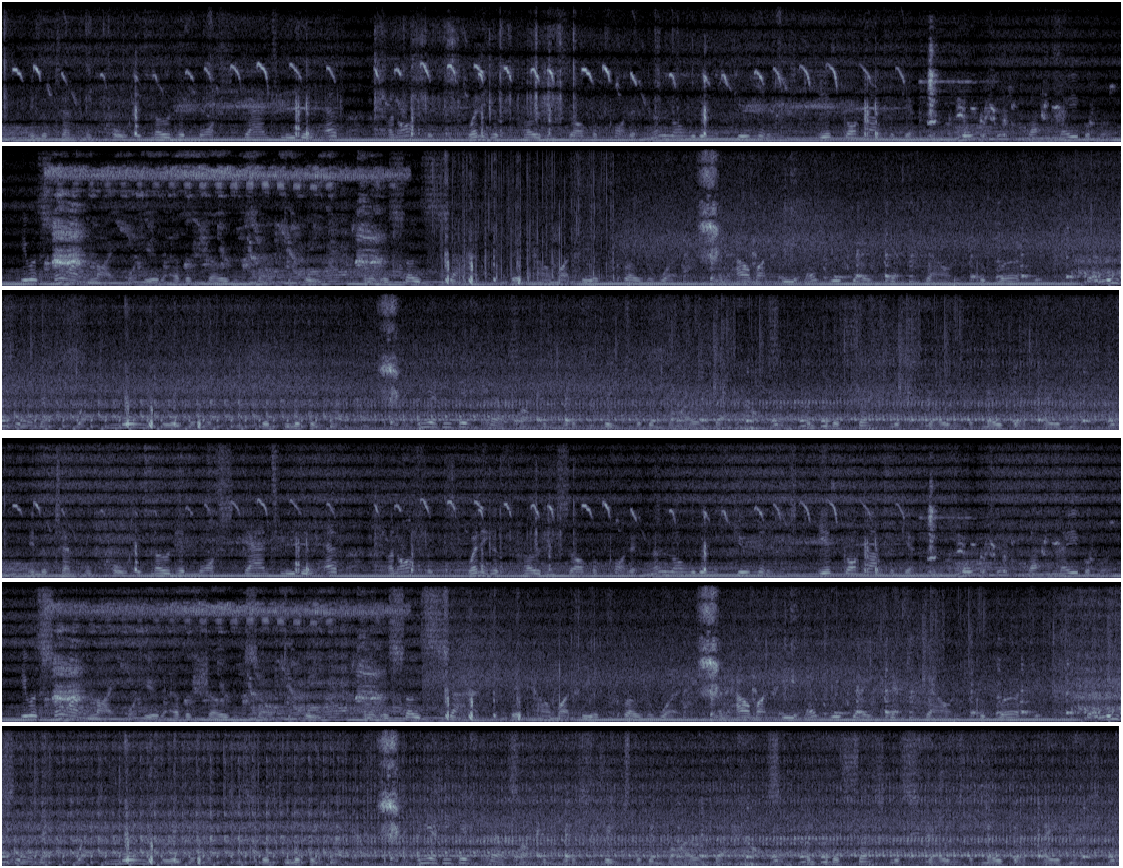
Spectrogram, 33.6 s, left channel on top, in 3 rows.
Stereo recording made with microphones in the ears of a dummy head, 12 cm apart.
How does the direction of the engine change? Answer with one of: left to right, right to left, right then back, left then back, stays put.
stays put.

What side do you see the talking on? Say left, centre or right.
right.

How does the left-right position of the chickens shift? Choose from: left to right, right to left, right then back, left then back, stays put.
left to right.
